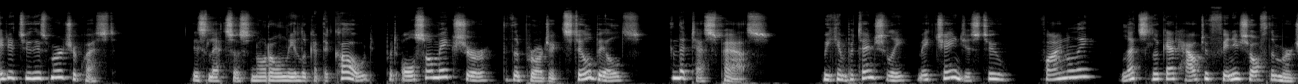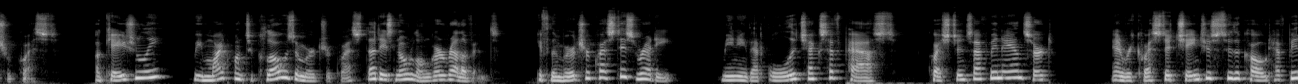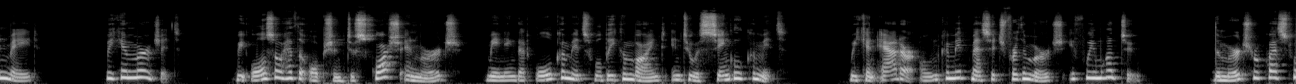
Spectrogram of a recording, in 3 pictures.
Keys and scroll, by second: 1.6 alt+F12, 9.8 alt+F12.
